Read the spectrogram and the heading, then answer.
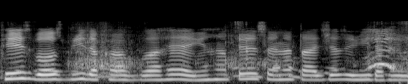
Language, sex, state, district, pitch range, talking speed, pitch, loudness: Hindi, male, Madhya Pradesh, Katni, 215-230 Hz, 160 wpm, 225 Hz, -16 LUFS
